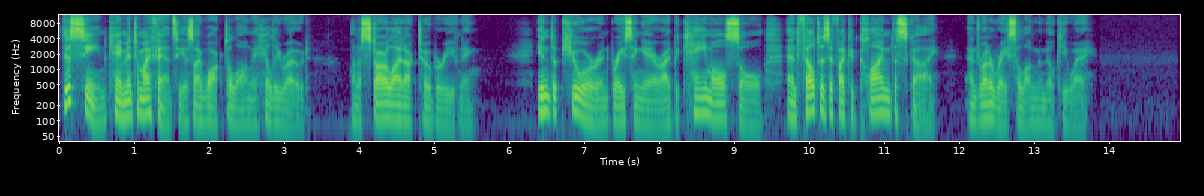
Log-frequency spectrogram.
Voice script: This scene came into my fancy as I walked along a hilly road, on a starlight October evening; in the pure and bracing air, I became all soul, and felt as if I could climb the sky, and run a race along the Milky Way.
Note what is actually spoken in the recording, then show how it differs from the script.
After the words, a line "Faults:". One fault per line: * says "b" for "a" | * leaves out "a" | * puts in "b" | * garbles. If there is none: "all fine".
This scene came into my fancy as I walked along a hilly road, on a starlight October evening; in the pure and bracing air, I became all soul, and felt as if I could climb the sky, and run a race along the Milky Way.
Faults:
all fine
